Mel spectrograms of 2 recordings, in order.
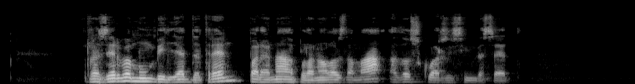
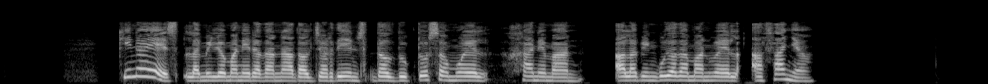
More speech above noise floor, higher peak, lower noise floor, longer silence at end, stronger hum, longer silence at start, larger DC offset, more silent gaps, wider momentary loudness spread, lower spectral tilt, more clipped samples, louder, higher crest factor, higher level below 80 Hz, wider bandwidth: second, 53 dB vs 68 dB; about the same, -2 dBFS vs -2 dBFS; second, -74 dBFS vs -85 dBFS; second, 1.3 s vs 1.75 s; neither; second, 0.85 s vs 1.2 s; neither; second, none vs 5.97-6.13 s; first, 12 LU vs 7 LU; about the same, -5.5 dB/octave vs -4.5 dB/octave; neither; second, -21 LUFS vs -18 LUFS; about the same, 20 dB vs 16 dB; about the same, -62 dBFS vs -62 dBFS; first, 11.5 kHz vs 7.8 kHz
